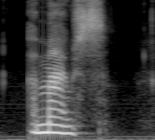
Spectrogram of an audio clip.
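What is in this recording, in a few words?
"mouse", British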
